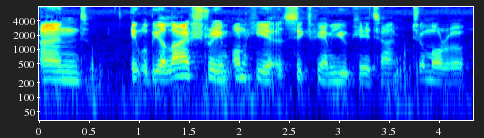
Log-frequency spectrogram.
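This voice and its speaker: A man speaks in an ordinary speaking voice, fairly low in pitch with ordinary pitch variation, over light background noise. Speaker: football channel vlogger. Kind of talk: casual vlog chat. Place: garden. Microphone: phone near.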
